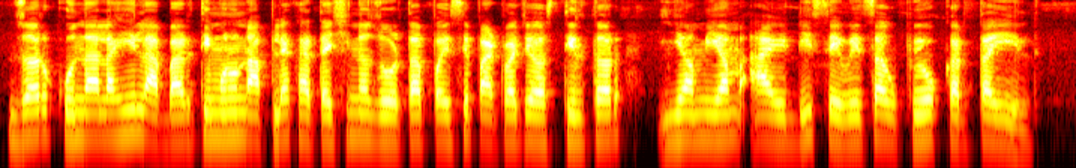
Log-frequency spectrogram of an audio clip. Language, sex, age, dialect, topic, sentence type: Marathi, male, 51-55, Northern Konkan, banking, statement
